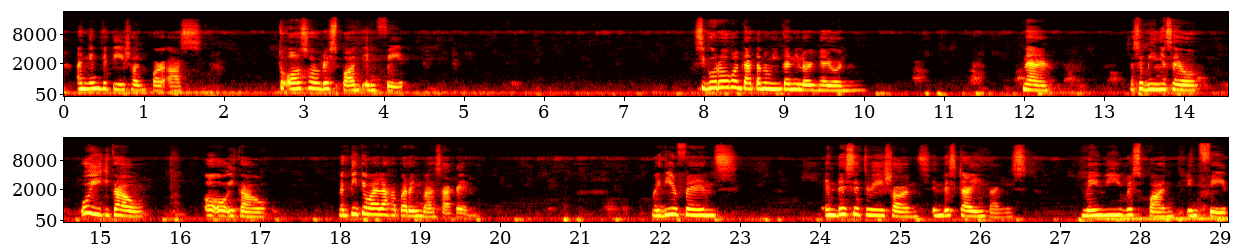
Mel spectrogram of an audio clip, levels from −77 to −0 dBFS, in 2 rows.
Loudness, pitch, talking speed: -20 LUFS, 125 Hz, 95 wpm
